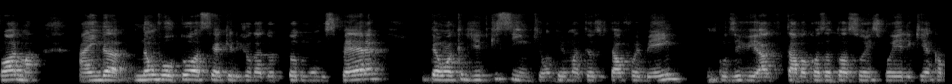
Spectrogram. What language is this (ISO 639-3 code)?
por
